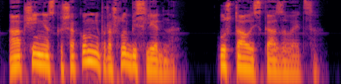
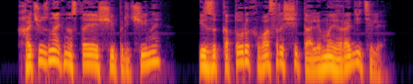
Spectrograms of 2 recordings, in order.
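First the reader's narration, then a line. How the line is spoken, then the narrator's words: Calm answer. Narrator (Russian): спокойно ответил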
